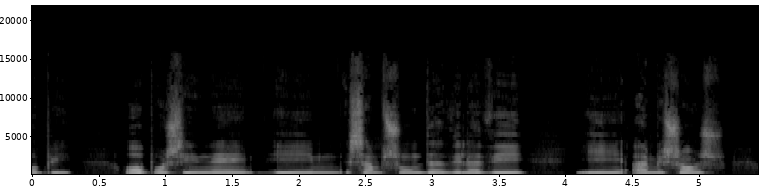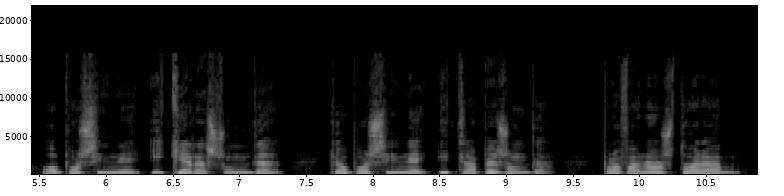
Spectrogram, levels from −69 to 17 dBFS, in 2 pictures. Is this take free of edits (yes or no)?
yes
